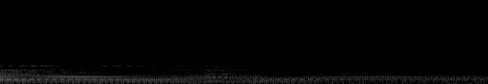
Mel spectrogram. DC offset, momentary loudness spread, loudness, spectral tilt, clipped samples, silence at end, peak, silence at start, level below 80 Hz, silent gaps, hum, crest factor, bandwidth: under 0.1%; 8 LU; -59 LUFS; -8.5 dB/octave; under 0.1%; 0 s; -40 dBFS; 0 s; -72 dBFS; none; none; 18 dB; 16.5 kHz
